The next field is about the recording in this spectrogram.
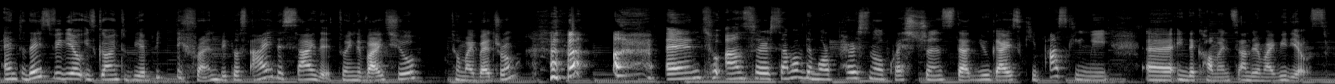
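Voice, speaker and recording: Woman in her 30s, Polish accent, open chatty to-camera talk, faint music under. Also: a little high. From Poland. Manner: warm, open, laughs often, gestures while talking. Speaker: sex therapist, channel host. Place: small bedroom, indoors.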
